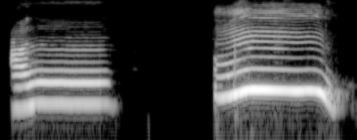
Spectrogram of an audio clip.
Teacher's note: Noon mushaddad. 2-second nasal sound.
